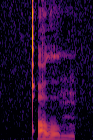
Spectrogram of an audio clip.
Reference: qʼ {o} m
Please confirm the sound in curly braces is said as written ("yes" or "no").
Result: yes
